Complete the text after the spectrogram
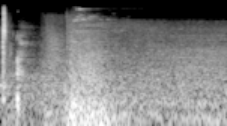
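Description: A magical whoosh sweeps across as a spell is cast.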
